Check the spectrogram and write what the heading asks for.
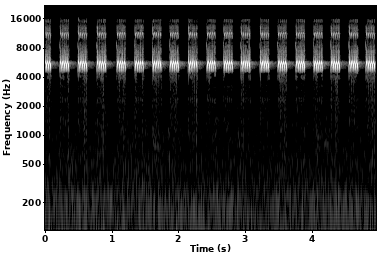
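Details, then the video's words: Male cricket on a summer evening producing evenly spaced shrill chirps, nearly four each second, crisp and loud with no other animals or noise present. "Cricket Chirping Sound Effect"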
